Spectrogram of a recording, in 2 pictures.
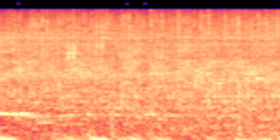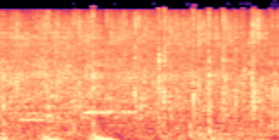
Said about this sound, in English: Voici nos premiers concurrents, on les applaudit bien fort.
